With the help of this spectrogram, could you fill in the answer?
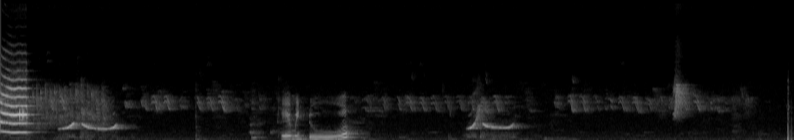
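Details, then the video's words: Pet talking parrot saying "mummy" indoors. Sliding whistles and voice-like syllables with bending pitch are mixed with a faint chirping in the background. "Mummy Bolne wala tota"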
